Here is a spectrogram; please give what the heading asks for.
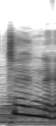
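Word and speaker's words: चिह्न: गया है यहां हमने चिन्न के उच्चारण और लेखन पर दिया है विशेष अवधान अर्थात चिन्न में अर्ध ह का के बाद न इस अक्षर का संयोग होता है ना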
